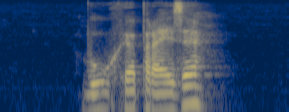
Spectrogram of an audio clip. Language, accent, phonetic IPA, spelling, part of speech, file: German, Austria, [ˈvuːxɐˌpʁaɪ̯zə], Wucherpreise, noun, De-at-Wucherpreise.ogg
- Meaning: 1. nominative/accusative/genitive plural of Wucherpreis 2. dative of Wucherpreis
